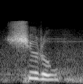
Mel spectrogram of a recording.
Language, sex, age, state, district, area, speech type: Hindi, female, 30-45, Madhya Pradesh, Harda, urban, read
